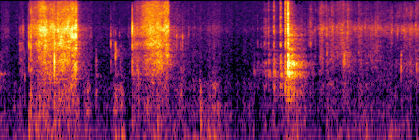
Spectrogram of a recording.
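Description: A knife's blunt back edge drawn along the back of an aspidistra leaf to make it drape: a couple of short dry scrapes, then one sharp click near the end of the third second.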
